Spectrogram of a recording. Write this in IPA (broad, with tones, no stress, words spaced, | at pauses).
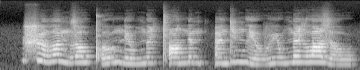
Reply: ʂʉ˥˩lˠœ˥˩ŋzɔ˧w kʼo˩˥wnø˩wŋɵ˧ʎ tʼɑ˧nɵ˧ŋt͡sʼœ̃˧ dy˥ŋlʲo˩w vy˧wŋœ˥ʎ lˠɑ˥zo˩w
